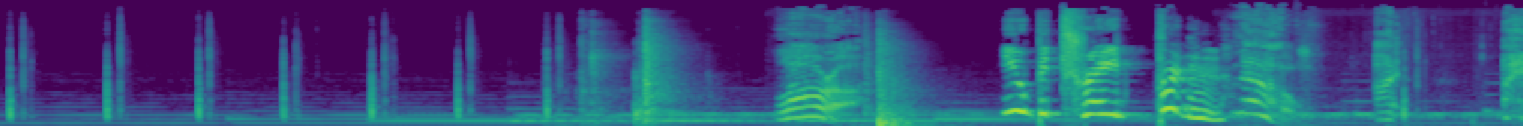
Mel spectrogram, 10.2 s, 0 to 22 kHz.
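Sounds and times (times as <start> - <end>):
footsteps walking across room: 0.0 - 4.8
speech: 6.9 - 9.4.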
